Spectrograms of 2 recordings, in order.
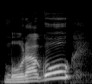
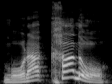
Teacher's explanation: And if you pay attention to the intonation, 뭐라고, which is smooth and gradually goes up like a normal question, versus how someone in the Gyeongsang province might say this same expression, 뭐라카노. You can hear how the intonation goes up quickly, but then back down quickly.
